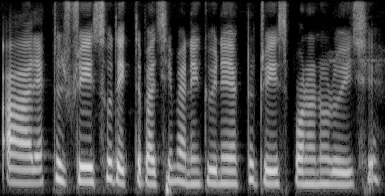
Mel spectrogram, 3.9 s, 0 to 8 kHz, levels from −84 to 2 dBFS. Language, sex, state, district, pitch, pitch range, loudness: Bengali, female, Chhattisgarh, Raipur, 200 Hz, 190-225 Hz, -18 LUFS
